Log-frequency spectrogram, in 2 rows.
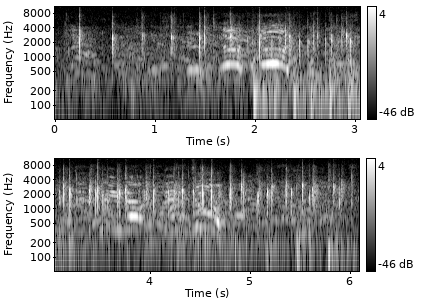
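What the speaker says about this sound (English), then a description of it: "Just clapping on the Talent Driven fan sideline." Fans on the sideline of a 12U youth football game clap in a fast, uneven patter that runs through the whole stretch, with chatter and a commentator's voice over it.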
